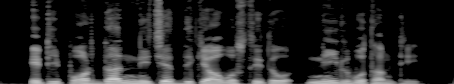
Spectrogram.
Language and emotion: Bengali, neutral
